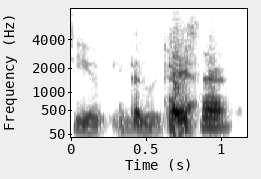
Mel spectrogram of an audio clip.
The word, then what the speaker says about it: Pastner: Yes, Pastner.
